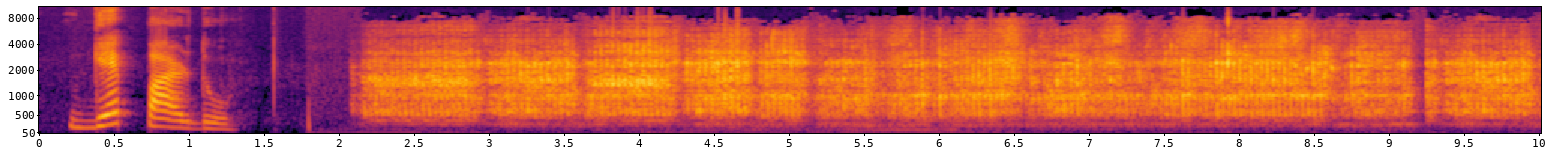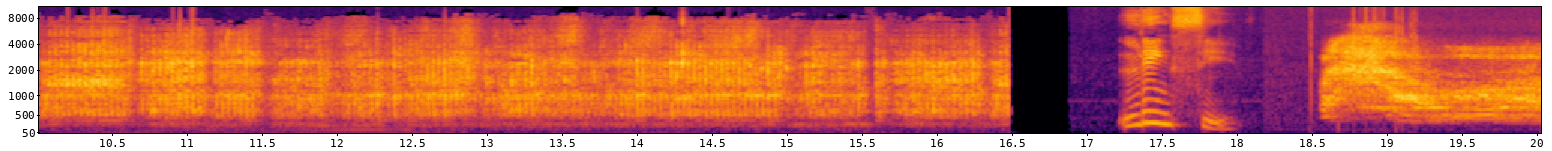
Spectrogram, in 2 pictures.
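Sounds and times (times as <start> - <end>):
cheetah rasping call: 2.1 - 16.2.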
